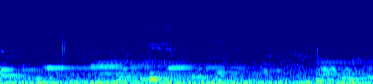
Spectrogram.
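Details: Quiet instrumental music with steady sustained tones and a low rumble underneath; no animal voice is heard.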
